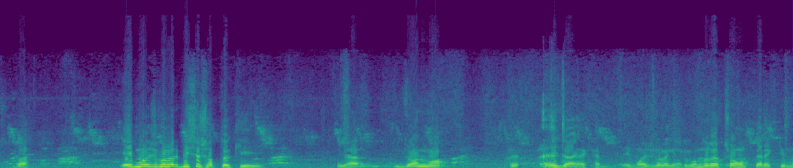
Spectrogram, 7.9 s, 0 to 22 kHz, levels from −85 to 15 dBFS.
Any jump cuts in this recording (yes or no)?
no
